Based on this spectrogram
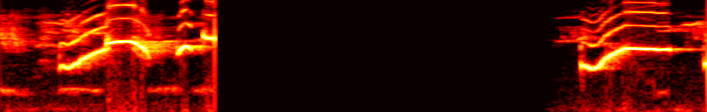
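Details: Oriental magpie-robin singing for morning therapy meant to stir a reluctant bird: a bright whistled phrase with quick flourishes, a long silence, then a rising whistle that settles into a sustained clear note.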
